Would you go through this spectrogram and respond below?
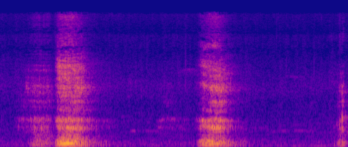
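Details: Tiger at feeding time, with an animal named Enzootjie called to go eat its food. Two deep, rasping roars about two and a half seconds apart, each swelling and fading over roughly a second.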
